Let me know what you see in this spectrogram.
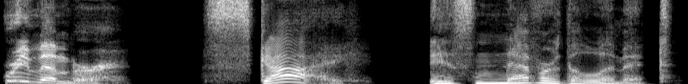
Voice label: Male Human Flavor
